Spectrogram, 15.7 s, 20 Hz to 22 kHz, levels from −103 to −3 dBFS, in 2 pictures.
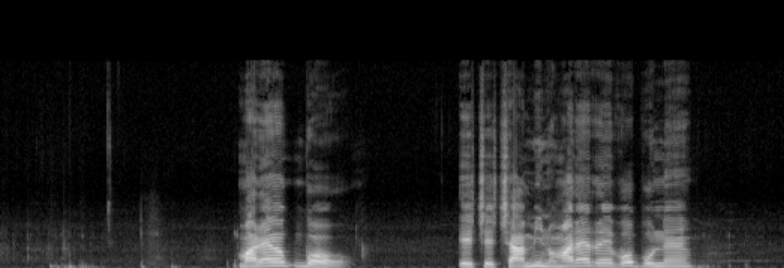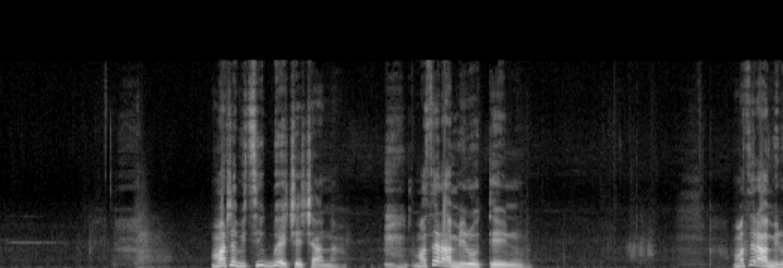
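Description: No technical faults can be heard anywhere in the recording; the speech signal stays continuous and intact throughout, with nothing in it pointing to a problem in capture, transmission or playback.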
